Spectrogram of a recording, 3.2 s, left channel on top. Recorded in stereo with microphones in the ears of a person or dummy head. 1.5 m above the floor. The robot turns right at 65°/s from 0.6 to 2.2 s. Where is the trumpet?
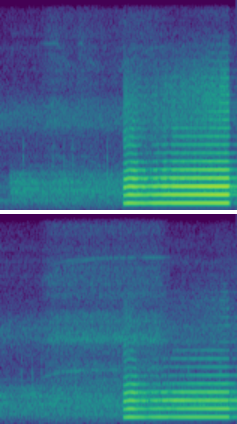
5° left, 0.5 m; by 3.1 s 45° left, 0.5 m.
